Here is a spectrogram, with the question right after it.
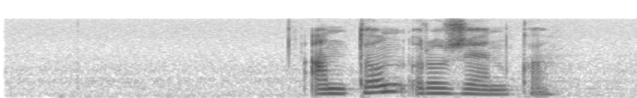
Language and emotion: Russian, neutral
